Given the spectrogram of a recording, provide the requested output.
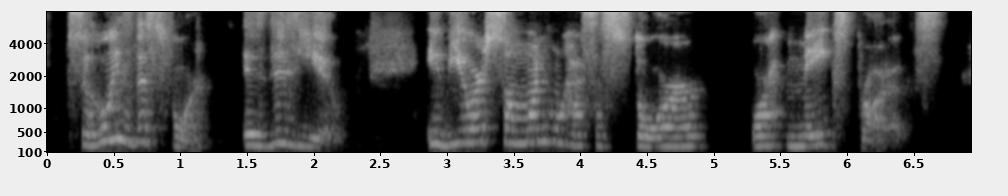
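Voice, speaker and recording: With lively intonation, a woman in a Salvadoran accent speaks at a fairly slow pace. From El Salvador. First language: Spanish. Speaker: business coach. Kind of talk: webinar presentation. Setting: live online webinar.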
